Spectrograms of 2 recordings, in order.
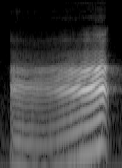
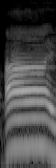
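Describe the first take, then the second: First: The pitch starts low and rises. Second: The pitch stays high and level. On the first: The speaker calls it right. "nada kedua itu mulai dari rendah dulu. A gitu" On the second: The speaker calls it wrong. "Kalau A itu nada ke satu"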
